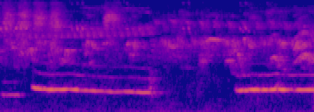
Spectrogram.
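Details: Talkative pet grey parrot, reportedly chattering all day, gives a short low note, then two long clear level whistles with faint harmonics and a brief pause between them.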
